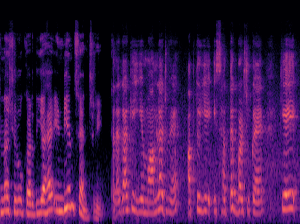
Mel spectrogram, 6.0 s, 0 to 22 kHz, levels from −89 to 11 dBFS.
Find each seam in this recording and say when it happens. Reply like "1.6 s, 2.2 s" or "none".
2.3 s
